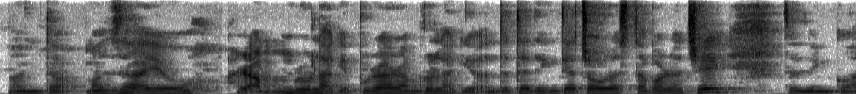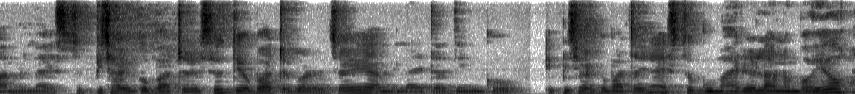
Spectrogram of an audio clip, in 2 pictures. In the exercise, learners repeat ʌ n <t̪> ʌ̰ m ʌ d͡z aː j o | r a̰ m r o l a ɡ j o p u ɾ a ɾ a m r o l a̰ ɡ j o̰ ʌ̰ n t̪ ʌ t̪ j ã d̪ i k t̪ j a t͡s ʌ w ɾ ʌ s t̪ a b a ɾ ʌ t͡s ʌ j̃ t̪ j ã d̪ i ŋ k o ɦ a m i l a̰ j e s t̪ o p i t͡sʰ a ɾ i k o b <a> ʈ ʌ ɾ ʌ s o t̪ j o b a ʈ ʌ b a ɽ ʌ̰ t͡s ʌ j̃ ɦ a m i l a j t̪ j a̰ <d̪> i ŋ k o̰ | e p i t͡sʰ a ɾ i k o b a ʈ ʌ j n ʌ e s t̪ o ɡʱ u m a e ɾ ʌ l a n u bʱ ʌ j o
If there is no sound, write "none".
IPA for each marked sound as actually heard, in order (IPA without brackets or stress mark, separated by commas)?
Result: t̪, a, d̪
